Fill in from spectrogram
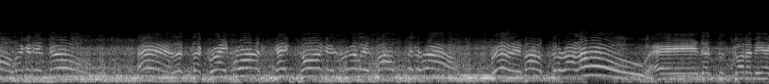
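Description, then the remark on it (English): A loud engine roars steadily throughout, the truck King Kong's motor revving continuously during a qualifying run on a track, jumping into the air over cars, while a man talks excitedly over the noise. “You see, he kind of throws the truck up into the air over the cars, and the difference in space between that second hill and the second set of cars, you can really see how tight it is”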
